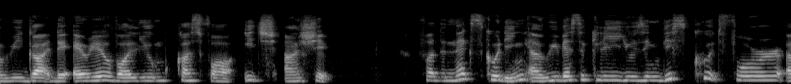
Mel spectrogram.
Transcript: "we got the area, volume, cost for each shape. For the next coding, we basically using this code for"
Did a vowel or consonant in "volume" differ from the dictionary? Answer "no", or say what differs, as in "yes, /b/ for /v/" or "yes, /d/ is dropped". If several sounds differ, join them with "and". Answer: no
